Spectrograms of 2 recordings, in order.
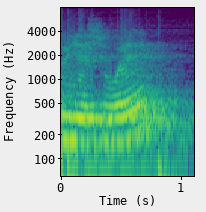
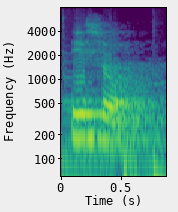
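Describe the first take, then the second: First: The name ends in an e vowel sound. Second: The name ends in an o vowel sound. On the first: This is the Western Aramaic reading. "Aram barat itu Yesue" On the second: This is the Eastern Aramaic reading. "Aram timur itu Iso"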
